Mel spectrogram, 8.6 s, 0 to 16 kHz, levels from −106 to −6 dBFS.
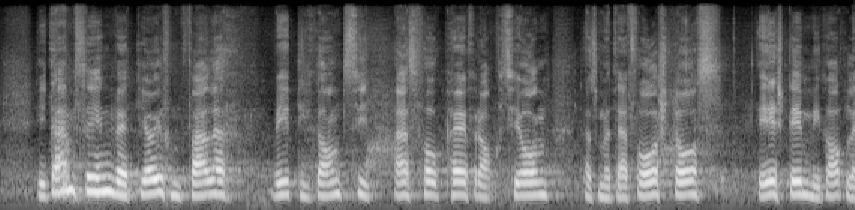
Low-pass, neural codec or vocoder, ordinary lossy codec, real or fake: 14.4 kHz; codec, 44.1 kHz, 7.8 kbps, Pupu-Codec; none; fake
